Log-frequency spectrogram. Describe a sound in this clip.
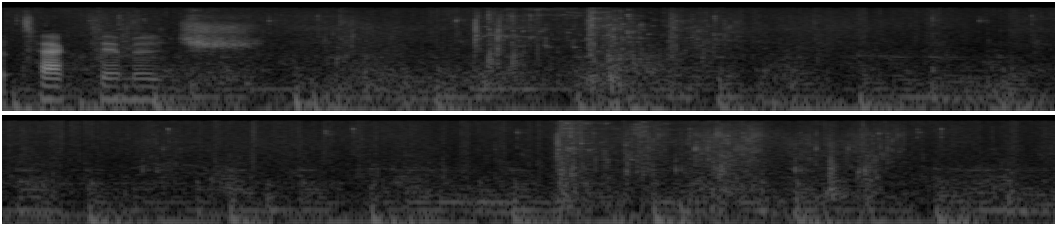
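Blades swish and slash in quick bursts.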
